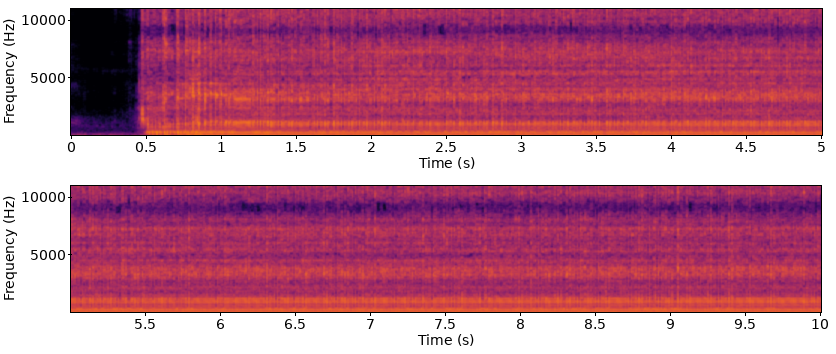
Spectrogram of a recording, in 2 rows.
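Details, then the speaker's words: STIHL MS211 chainsaw after full-choke pop, moved to half choke (warm setting): fires at once and holds a steady, even buzz with no stumbling or surging while warming up before normal mode; healthy. "And once it fires up, let it warm up on that setting till you pop it up to the normal mode."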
